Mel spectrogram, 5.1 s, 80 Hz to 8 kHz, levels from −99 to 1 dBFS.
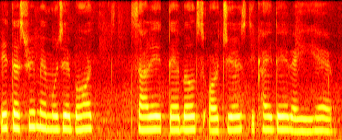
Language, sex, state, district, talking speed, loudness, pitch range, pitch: Hindi, female, Arunachal Pradesh, Lower Dibang Valley, 150 wpm, -15 LUFS, 230-250 Hz, 235 Hz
